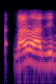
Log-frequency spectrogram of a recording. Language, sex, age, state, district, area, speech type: Assamese, male, 30-45, Assam, Darrang, rural, conversation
